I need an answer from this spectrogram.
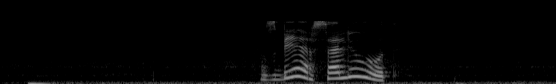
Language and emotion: Russian, positive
